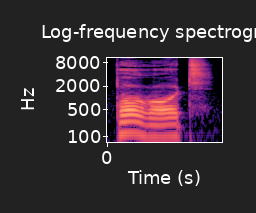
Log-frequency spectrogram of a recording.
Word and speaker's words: Pokot: And many are called Pokot, but they pronounce it as Pogot.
